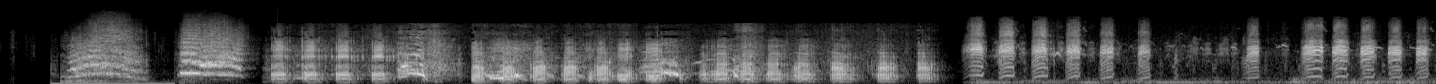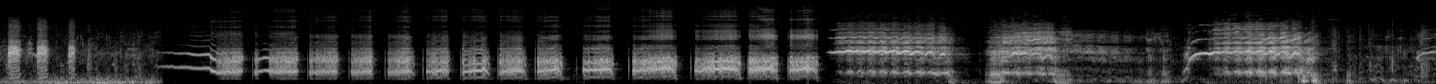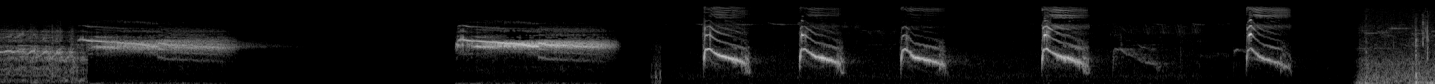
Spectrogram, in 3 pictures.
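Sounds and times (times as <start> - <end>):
ducks calling: 9.6 - 22.6
hen clucking: 9.6 - 22.6
eagle screeching: 28.6 - 31.1, 33.3 - 34.9, 35.8 - 36.2, 39.2 - 39.6, 41.2 - 41.6.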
